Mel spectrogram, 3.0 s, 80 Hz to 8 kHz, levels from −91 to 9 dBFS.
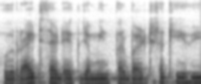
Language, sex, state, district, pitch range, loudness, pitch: Hindi, male, Jharkhand, Palamu, 105-120 Hz, -17 LUFS, 110 Hz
